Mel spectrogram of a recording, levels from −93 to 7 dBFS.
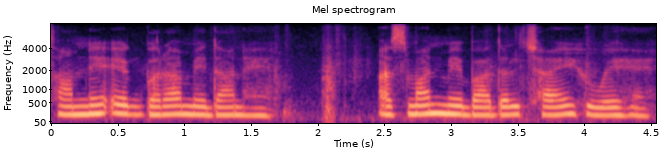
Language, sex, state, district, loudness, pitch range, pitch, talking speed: Hindi, female, Arunachal Pradesh, Lower Dibang Valley, -12 LUFS, 190-210 Hz, 200 Hz, 145 wpm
